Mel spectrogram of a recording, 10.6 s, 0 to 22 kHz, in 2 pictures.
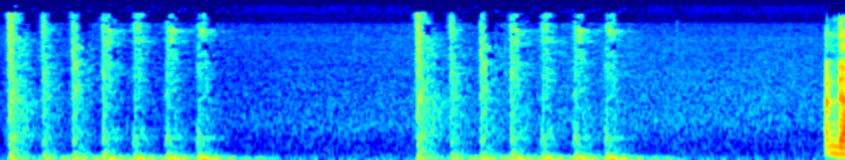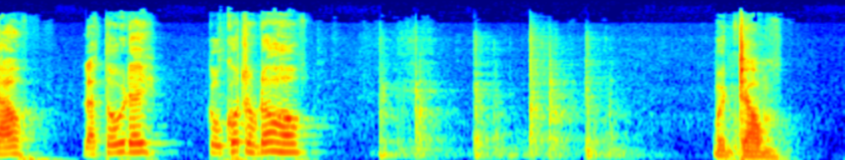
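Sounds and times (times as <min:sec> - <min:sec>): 
fist knocking on a room door: 0:00.0 - 0:01.5, 0:02.6 - 0:04.1, 0:07.6 - 0:09.3
speech: 0:05.2 - 0:07.8, 0:09.8 - 0:10.2.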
